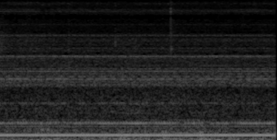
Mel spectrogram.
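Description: Steady hum of a running Apple Lisa computer: one constant low tone with a weaker higher one over a faint hiss.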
